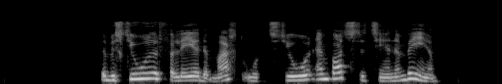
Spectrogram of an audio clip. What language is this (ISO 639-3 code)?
fry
